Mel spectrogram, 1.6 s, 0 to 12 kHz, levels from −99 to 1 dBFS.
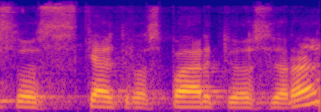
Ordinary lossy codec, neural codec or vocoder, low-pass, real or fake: Opus, 24 kbps; none; 9.9 kHz; real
